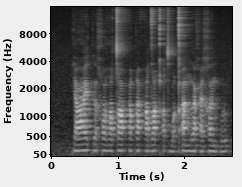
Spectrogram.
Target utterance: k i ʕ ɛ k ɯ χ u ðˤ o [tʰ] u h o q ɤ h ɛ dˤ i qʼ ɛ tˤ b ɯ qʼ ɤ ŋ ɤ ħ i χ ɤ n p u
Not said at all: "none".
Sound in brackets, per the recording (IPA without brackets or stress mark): tˤ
